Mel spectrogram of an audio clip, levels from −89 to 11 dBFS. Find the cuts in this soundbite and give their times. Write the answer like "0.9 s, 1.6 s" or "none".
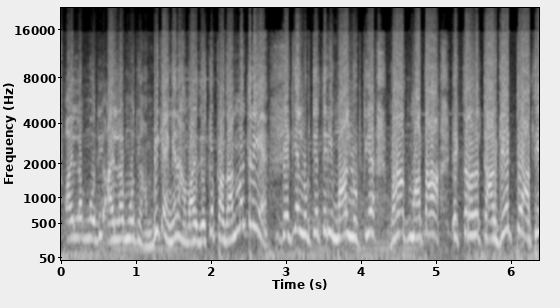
2.9 s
